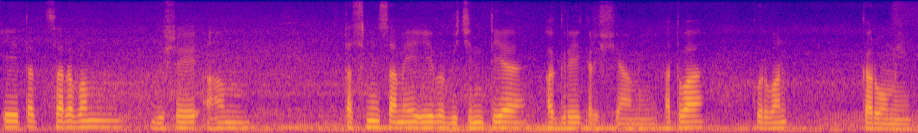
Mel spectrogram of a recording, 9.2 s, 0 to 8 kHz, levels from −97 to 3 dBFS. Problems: none marked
